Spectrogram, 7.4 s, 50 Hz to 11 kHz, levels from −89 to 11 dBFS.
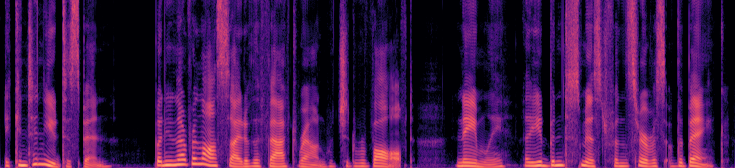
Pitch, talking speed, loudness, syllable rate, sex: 210 Hz, 230 wpm, -18 LUFS, 6.1 syllables/s, female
